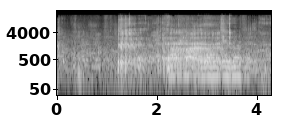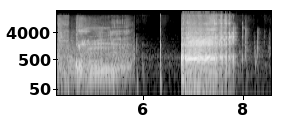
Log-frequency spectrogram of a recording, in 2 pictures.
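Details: Compilation clip of repeated burping: several long, loud, voiced belches with a deep rumbling tone, separated by brief pauses.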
